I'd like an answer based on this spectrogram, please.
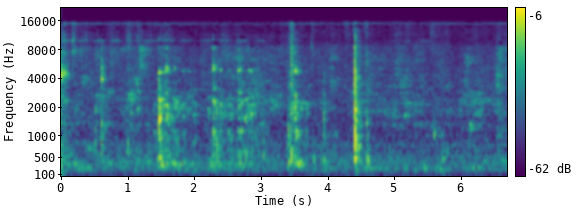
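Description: Light clicks and taps on a plastic sewing machine body with soft handling rustles, as a thread spool is fitted and the machine is threaded; the sharpest click comes a little after four seconds.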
